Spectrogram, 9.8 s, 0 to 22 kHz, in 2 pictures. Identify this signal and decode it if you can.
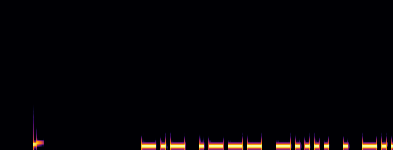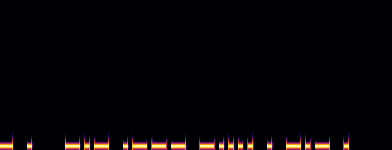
Morse code, heard as a keyed tone, about 20 wpm, 700 Hz. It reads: KJ6EKE KJ6EKE
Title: USA Call Signs Repeated 2x 20wpm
